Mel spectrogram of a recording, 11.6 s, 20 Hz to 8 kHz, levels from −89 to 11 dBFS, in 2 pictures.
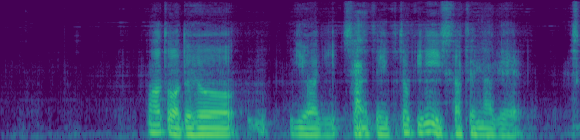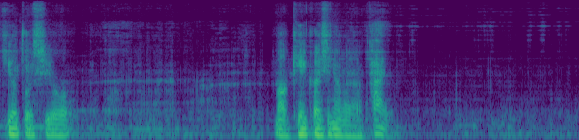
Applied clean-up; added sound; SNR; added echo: neural separator model SepFormer DNS4.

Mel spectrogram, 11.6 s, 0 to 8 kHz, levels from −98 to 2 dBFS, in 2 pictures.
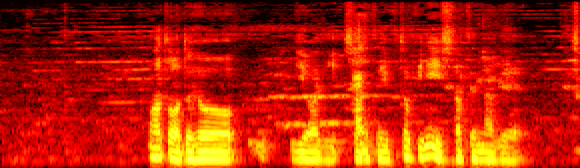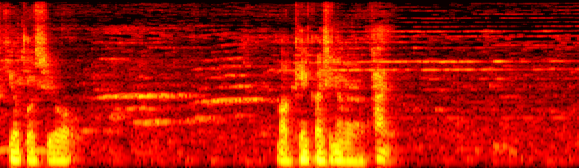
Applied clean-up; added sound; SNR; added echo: classical method WPE with log-MMSE.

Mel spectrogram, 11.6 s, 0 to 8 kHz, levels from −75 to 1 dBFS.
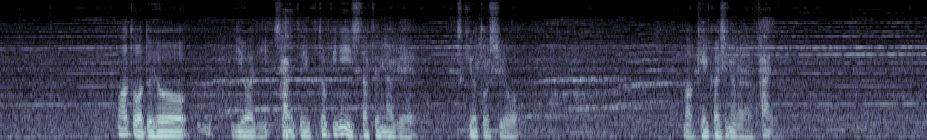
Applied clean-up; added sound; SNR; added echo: none; Bird; 19 dB; reverberation time 0.2 s.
